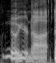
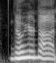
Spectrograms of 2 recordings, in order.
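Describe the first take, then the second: First: Softer, higher, bitter mutter of "No, you're not."; muttered denial. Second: Louder, higher, bitter "No, you're not."; bitter retort. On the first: Grieving mother silently contradicts the church song, softly. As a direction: murmur "No, you're not." under your breath in church. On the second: Grieving mother answers the worship song aloud, bitter and loud. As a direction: fling "No, you're not." back as an accusation. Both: Retold or imitated. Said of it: "such an accusatory, bitter attitude".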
